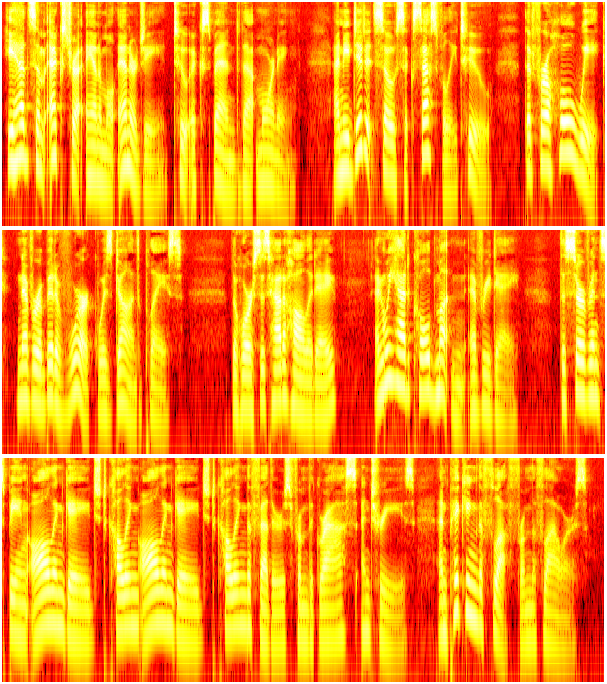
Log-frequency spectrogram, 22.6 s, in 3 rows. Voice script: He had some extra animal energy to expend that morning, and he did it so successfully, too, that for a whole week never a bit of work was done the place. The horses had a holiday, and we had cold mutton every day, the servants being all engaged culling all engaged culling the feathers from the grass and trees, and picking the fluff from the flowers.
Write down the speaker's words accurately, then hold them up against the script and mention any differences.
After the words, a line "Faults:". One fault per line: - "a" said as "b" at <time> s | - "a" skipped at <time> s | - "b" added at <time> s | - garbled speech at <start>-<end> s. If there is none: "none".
He had some extra animal energy to expend that morning, and he did it so successfully, too, that for a whole week never a bit of work was done the place. The horses had a holiday, and we had cold mutton every day, the servants being all engaged culling all engaged culling the feathers from the grass and trees, and picking the fluff from the flowers.
Faults:
none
